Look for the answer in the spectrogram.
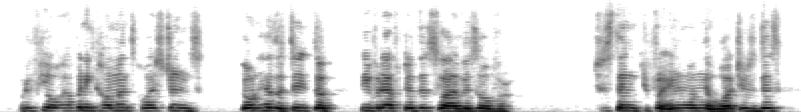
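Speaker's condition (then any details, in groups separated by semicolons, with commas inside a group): Cerebral palsy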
